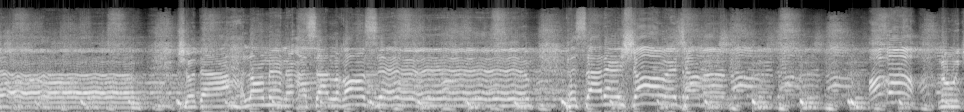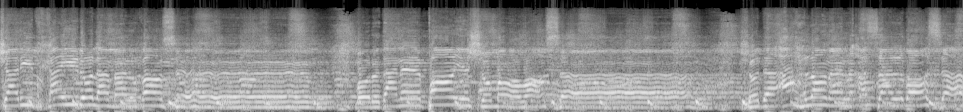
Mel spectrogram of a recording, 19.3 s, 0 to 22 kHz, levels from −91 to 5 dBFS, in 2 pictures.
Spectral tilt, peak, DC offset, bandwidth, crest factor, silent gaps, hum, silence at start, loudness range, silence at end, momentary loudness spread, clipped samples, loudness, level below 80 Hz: -3 dB/octave; 0 dBFS; 0.9%; 17.5 kHz; 8 dB; none; none; 0 s; 2 LU; 0 s; 4 LU; 0.6%; -6 LUFS; -40 dBFS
